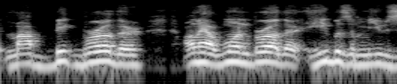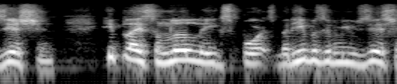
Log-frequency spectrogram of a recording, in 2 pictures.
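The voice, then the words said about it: Texas accent with a twang. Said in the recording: “I'm losing my twang. I'm trying to keep my Texas twang ... I got to keep my Texas accent.”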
